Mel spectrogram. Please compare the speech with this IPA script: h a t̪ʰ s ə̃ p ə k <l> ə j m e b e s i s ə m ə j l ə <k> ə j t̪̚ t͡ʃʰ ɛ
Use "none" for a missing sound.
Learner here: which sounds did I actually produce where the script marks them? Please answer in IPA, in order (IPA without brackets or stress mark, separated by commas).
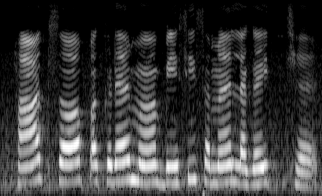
ɽ, ɡ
